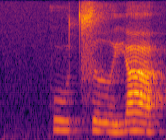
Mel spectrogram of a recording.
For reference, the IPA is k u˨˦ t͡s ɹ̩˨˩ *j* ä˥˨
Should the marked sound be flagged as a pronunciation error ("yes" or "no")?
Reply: no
